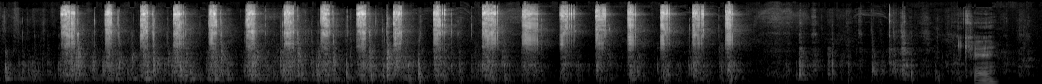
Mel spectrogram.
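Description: Hand ratchet loosening the last headlight assembly bolt on a Chevy Silverado-type truck, a close, steady series of about twenty crisp clicks, then a pause and a brief clunk.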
